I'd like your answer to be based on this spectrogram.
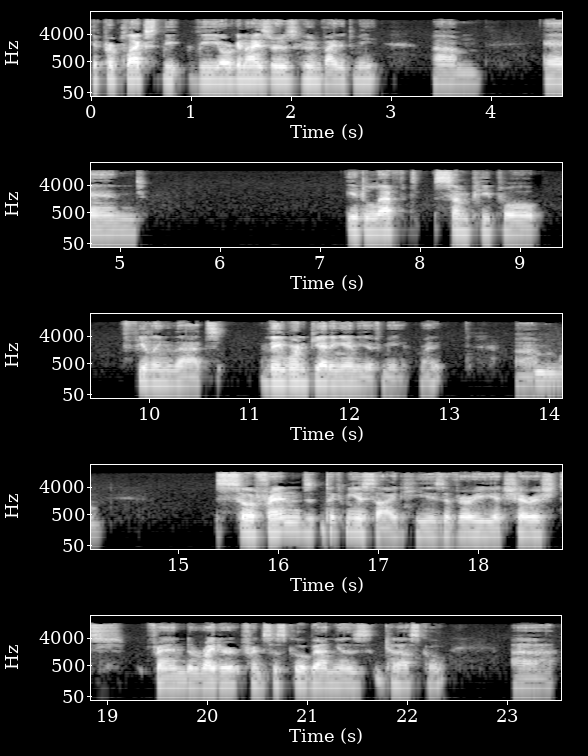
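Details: Stuttering in an adult man, a writer who describes himself as a person who stutters, speaking in a real, unscripted podcast interview.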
